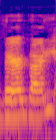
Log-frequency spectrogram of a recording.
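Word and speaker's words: Hveragerði: The H is silent. Verigardi, Iceland, so southern Iceland.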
